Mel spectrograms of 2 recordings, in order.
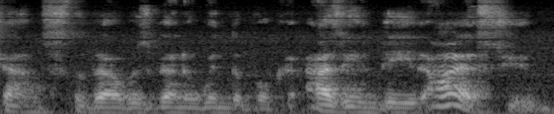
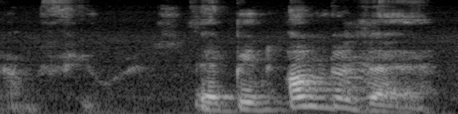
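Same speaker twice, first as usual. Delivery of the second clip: mother's mock fury; 7 semitones higher than usual. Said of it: "My mother said".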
